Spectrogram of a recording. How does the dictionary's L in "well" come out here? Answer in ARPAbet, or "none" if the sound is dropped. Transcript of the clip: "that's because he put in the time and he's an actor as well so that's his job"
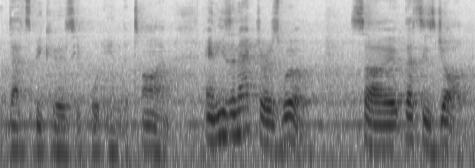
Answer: L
